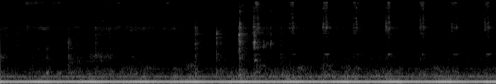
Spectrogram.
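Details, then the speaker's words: Mid-1950s Wright & McGill Fre-Line Model 10-BC spincast reel after service and a dented cover popped out: light, uneven ticking about twice a second over low hum; clicking persists, suspected plastic spinner-head cover rubbing, not affecting smoothness. "nope nope I'm still hearing it so I don't think it was that I don't think it was that dead it must just be something I mean it's not really affecting the smoothness of operation it's just annoying little rubbing"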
